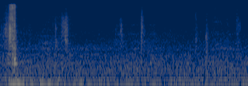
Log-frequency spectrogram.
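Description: A spinner turning a freshly poured acrylic painting in its tray: a sharp tap about a quarter second in, then a faint low hum of the spinning with a few faint ticks roughly a second apart.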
